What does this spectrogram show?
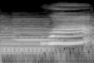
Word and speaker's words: は: Since practically every word in Japanese ends in a vowel, except those few that end in n, wa became the standard pronunciation for the particle.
